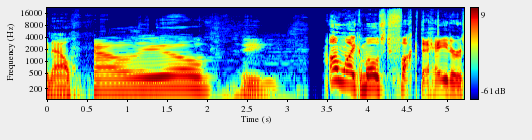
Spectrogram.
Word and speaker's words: Calliope: And yes, I can fucking pronounce Calliope correctly now. Calliope.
